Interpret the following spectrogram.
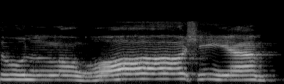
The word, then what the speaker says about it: الغاشية: এই গুলতার মধ্যে থেমে গেলে এই গুলতাটা হা সাকিন হয়ে যায়।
